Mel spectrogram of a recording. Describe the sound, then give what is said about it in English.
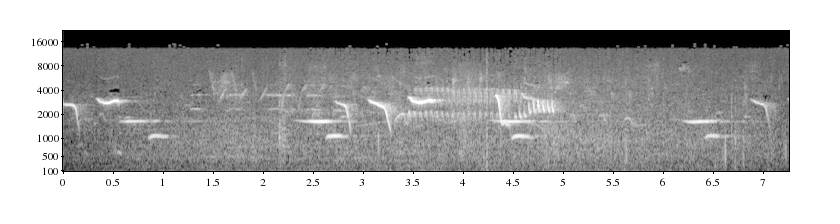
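A dense chorus of rainforest birds: overlapping whistles, chirps and harsh screeching calls from several directions, some loud, others faint, over a steady background hum of cicadas. “The screech of bird life.”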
